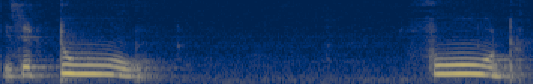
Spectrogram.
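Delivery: teacher sounding out the long oo for steno students; long oo demo. Shown as a demonstration. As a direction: stretch the oo in टू and फूड. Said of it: "कैसे?".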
